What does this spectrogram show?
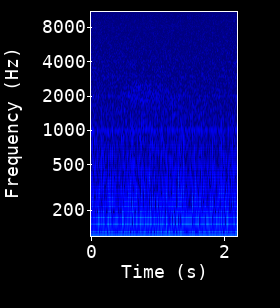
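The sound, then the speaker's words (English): A voice imitates the black and the white heads of the dragon Tiamat hissing instinctually: a steady, breathy hiss held for about two seconds at even, moderate loudness, with no words spoken. “So Tiamat sees very clearly sees what's going on, and the the the the, the black and the white heads on either side give this sort of hissing sound instinctually”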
